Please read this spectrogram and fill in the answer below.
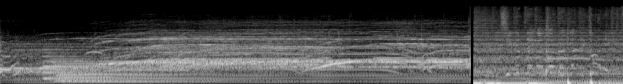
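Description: A sung note breaks off, then a crowd screams and cheers in many overlapping high voices over a held musical chord. Near the end it cuts abruptly to loud live pop music with a heavy bass beat.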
